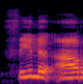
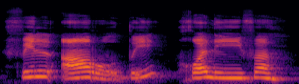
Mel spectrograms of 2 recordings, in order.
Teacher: لام کو جما کے ٹھہراؤ یہاں پہ پیدا کریں گے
